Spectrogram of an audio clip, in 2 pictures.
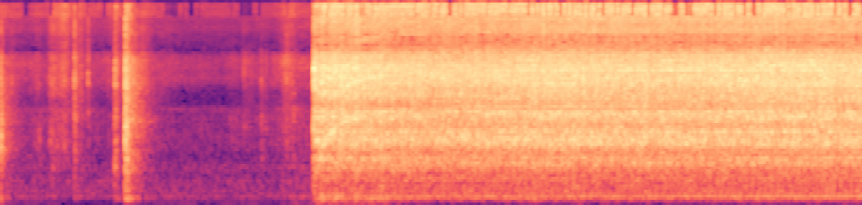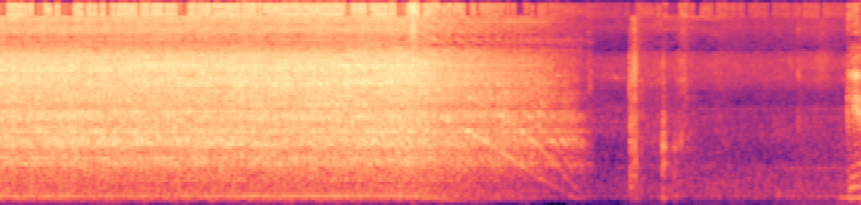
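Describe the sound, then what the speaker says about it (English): A kitchen appliance chopping pulled pork: after a couple of faint knocks, a loud motor whirs steadily for about seven seconds, then winds down and stops, followed by a few handling clicks. "Now, I'm going to chop this part up."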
